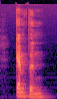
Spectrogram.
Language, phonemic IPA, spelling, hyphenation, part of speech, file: Dutch, /ˈkɛm.pə(n)/, kempen, kem‧pen, verb, Nl-kempen.ogg
- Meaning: alternative form of kampen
